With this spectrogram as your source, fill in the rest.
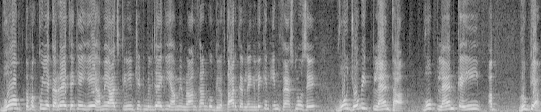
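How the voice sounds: At a moderate pace and with few pauses, a man speaks in a high pitch with ordinary pitch variation.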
